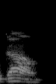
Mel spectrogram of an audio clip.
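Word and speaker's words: Nkauj: you get nk from gao gao is spelled the pong way so it's uh n-k-a-u-j so that's how they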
